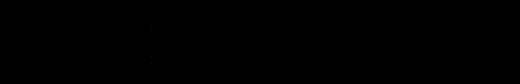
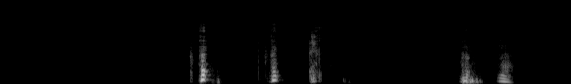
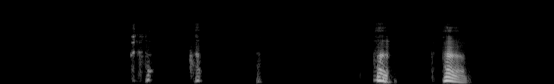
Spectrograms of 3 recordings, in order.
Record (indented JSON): {
  "exhalation_length": "5.2 s",
  "exhalation_amplitude": 142,
  "exhalation_signal_mean_std_ratio": 0.09,
  "three_cough_length": "5.7 s",
  "three_cough_amplitude": 16920,
  "three_cough_signal_mean_std_ratio": 0.17,
  "cough_length": "5.5 s",
  "cough_amplitude": 20659,
  "cough_signal_mean_std_ratio": 0.19,
  "survey_phase": "alpha (2021-03-01 to 2021-08-12)",
  "age": "45-64",
  "gender": "Male",
  "wearing_mask": "No",
  "symptom_none": true,
  "smoker_status": "Current smoker (11 or more cigarettes per day)",
  "respiratory_condition_asthma": false,
  "respiratory_condition_other": false,
  "recruitment_source": "REACT",
  "submission_delay": "2 days",
  "covid_test_result": "Negative",
  "covid_test_method": "RT-qPCR"
}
